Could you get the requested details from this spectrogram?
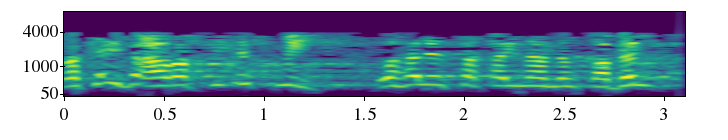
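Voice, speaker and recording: Kind young woman doctor, voiced by a male preacher; high pitch, roomy hall, lo-fi phone sound. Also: fairly even intonation, a little fast, a little hiss or hum. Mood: astonished.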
